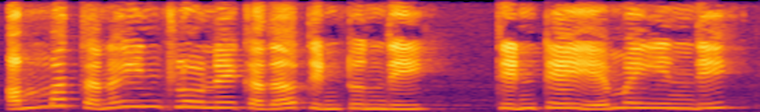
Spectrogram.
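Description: A woman voicing an angry young married woman who confronts her family, indignant and sharp. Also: very high voice, normal speed.

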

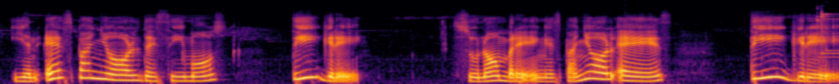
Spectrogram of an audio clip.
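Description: Slow, lively woman teaching kids. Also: mid-range voice. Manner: slow, drawn-out words for repetition. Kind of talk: bilingual children's vocabulary lesson.

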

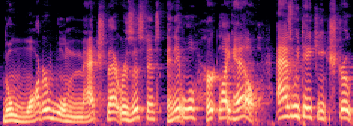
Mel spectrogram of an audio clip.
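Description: Paddling coach, man in his 30s, mellow tone, methodical demo, small room. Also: high-pitched. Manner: clear, methodical explaining while demonstrating strokes. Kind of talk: instructional demonstration.

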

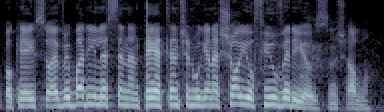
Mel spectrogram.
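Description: A religious lecturer speaking to a seminar crowd in a high, bright-sounding man's voice. He swings his pitch up and down with great animation, playing out the doubters he argues with. His delivery is expressive and conversational. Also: racing, a little hiss or hum. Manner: animated, mimics doubters in exaggerated tones. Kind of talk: live seminar talk. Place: seminar hall with audience.

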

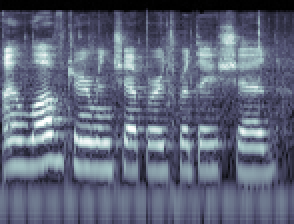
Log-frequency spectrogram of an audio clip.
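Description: A woman's voice: fairly high pitch, fairly even intonation, normal speed, a little hiss or hum, low-quality recording. A young woman chatting casually on a livestream, rambling and eating as she talks.

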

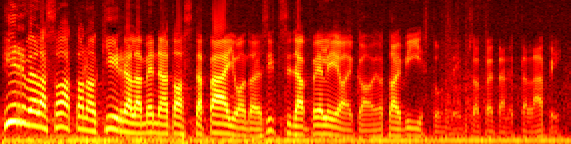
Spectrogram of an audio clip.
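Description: A man giving excitable let's-play commentary, swearing constantly and yelling at the game. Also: mid-range voice, heavy background noise. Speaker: gaming video host.

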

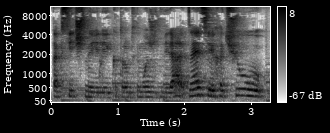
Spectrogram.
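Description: A twenty-eight-year-old woman vlogger chats casually to the camera from her living room couch, gesturing with her hands as she talks. Her voice is fairly low, brisk and dark, and she hesitates a lot, filling pauses with fillers. The camera sits a few feet away, giving a roomy sound with faint music in the background.

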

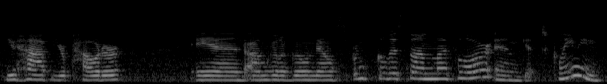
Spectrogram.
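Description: Demonstrating a how-to in her home kitchen, this thirty-something host of a home witchcraft show speaks unhurriedly in a mid-range voice. The audio is poor, with slight background noise from a camera mic at medium distance, and she chats loosely, relaxed and thinking aloud with lots of fillers.

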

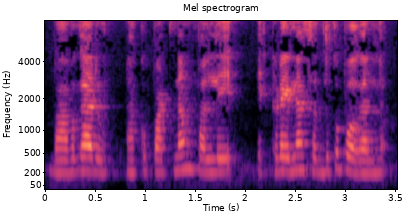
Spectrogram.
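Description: A woman's voice: mid-range voice, little pitch movement, moderate pace, mellow, roomy sound, a little hiss or hum, close to an everyday voice. A woman voicing a playful, earnest young student sister in an audio novel.

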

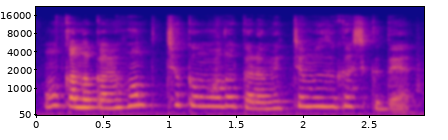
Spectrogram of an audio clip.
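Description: A young woman from Kochi with a Tosa dialect accent, chatting casually on a livestream and reading comments with frequent giggles. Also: extremely high pitch. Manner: chatty and giggly, drawn-out soft endings. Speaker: idol livestream host.

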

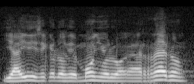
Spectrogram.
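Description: A male missionary preacher delivers a sermon as a vivid story. His voice sits high for a man. He jumps in and out of the characters as he tells it. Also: quick pace. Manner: animated, reenacting dialogue.

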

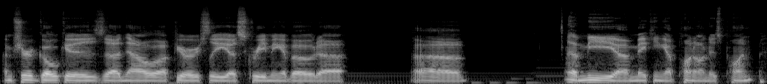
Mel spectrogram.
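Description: A man's voice: deep voice, flat delivery, unhurried, clear, resonant tone, faint music behind. A man hosting a let's play, chatting casually, joking and full of "uh" fillers. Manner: joking, filler-heavy, laughing often. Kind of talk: casual gaming commentary.

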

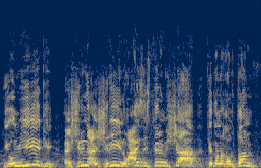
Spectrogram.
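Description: A man's voice: extremely high pitch, lively intonation, racing, gravelly, a bit bright, heavily acted. An Egyptian actor playing Asaleya, a whiny, beaten-up brother who keeps pleading for his rights.

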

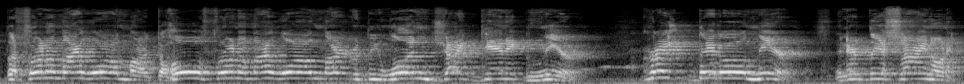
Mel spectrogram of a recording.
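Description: A squeaky ventriloquist dummy, an excitable folksy redneck who grumbles and exclaims. The voice is very high and drawls along slowly. It is a stage comedy act in an echoey theater with faint noise. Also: male voice. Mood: gleeful, brash. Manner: folksy, exclaiming, comically exasperated.

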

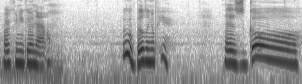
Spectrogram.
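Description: A young woman commenting on a horror game as she plays, jumpy and sarcastic, thinking out loud. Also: fairly high pitch, takes it slowly. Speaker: gamer playing a horror game. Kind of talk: let's play commentary.

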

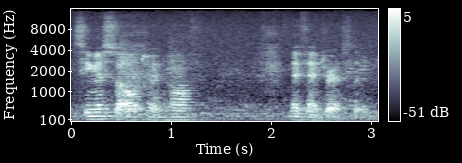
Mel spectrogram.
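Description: A man reading morning school announcements as a student announcer in a steady, plain way, heard through a loudspeaker. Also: low voice, measured pace, roomy sound, distant mic, noisy background.

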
